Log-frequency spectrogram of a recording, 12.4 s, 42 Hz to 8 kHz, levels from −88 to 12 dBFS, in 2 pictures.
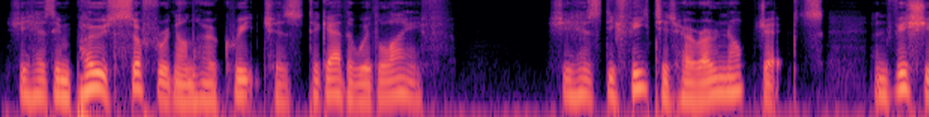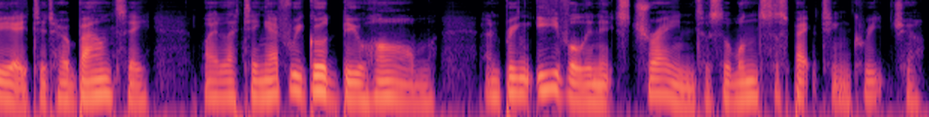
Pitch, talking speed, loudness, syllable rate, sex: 105 Hz, 175 wpm, -21 LUFS, 5.5 syllables/s, male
